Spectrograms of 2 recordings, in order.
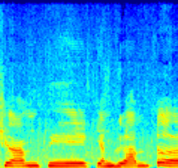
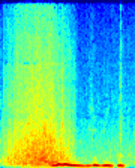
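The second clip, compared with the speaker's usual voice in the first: long giggle. Real, not acted. Laughs at monkey counting money.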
